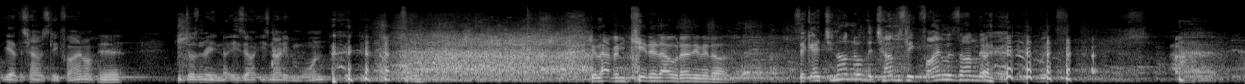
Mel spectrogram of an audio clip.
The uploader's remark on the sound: LIVE in Dublin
